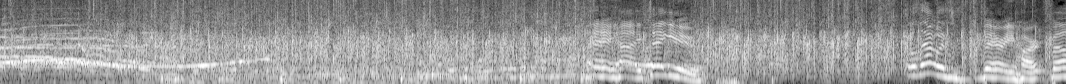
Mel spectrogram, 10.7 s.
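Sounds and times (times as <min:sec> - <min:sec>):
crowd cheering: 0:00.0 - 0:10.1
audience clapping for a comedian: 0:00.0 - 0:10.6
speech: 0:09.4 - 0:10.6.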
